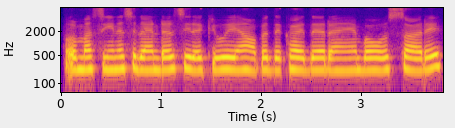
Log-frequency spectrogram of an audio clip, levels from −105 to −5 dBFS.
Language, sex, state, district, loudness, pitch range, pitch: Hindi, female, Madhya Pradesh, Dhar, -15 LUFS, 215-225 Hz, 220 Hz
